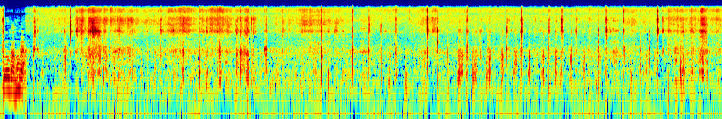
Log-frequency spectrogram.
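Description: A man chews and smacks his lips loudly close to a microphone.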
